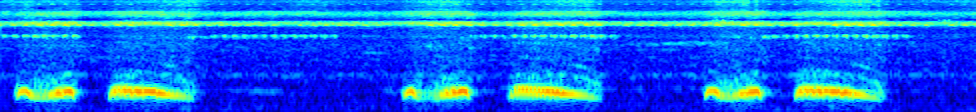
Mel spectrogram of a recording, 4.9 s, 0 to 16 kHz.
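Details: Spotted dove on a banana trunk after a heavy downpour, repeating its three-part coo three times roughly every 1.7 seconds: a brief note, a rising doubled coo, then a longer descending coo; steady faint high tone in background.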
